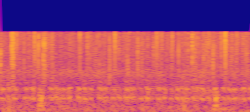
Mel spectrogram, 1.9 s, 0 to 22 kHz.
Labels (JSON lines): {"label": "anthrophony, mechanical", "recorder": "SoundTrap 300"}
